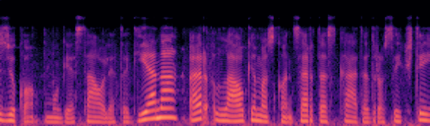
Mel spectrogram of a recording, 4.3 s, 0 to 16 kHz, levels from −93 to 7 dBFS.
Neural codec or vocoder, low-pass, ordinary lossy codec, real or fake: codec, 16 kHz, 16 kbps, FunCodec, trained on LibriTTS, 50 frames a second; 7.2 kHz; Opus, 24 kbps; fake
